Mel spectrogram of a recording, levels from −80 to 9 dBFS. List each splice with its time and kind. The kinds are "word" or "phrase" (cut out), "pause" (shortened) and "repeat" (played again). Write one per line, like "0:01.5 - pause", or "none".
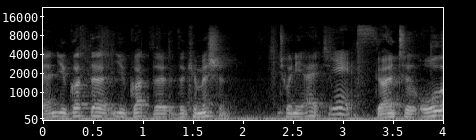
0:01.1 - word
0:01.4 - word
0:02.4 - word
